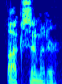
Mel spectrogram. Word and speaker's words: oximeter: oximeter. Is that how you say it? – Oximeter. – Oximeter. I said it right the first time.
